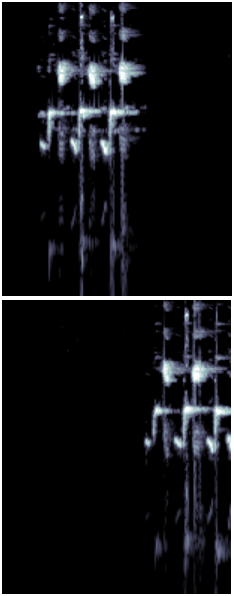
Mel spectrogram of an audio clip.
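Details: Great tit singing Wedani-style song meant for tutoring captive great tits and goldfinches: a short run of three repeated crisp high note-groups, silence, then the same pattern starting again.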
